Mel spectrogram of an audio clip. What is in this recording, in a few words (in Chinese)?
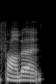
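"访问" Chinese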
